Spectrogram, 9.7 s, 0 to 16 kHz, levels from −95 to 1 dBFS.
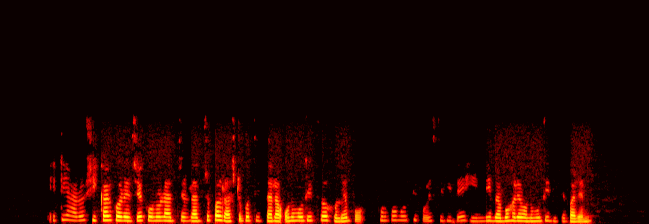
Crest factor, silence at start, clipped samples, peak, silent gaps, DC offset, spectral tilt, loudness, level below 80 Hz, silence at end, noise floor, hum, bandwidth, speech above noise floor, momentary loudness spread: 20 dB; 0.8 s; under 0.1%; -10 dBFS; none; under 0.1%; -7 dB/octave; -29 LUFS; -78 dBFS; 0.9 s; -88 dBFS; none; 7.8 kHz; 59 dB; 21 LU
